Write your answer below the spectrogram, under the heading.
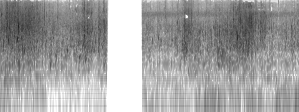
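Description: Kayak paddle strokes splashing and dripping in the water, the sound swelling and easing with each stroke. A brief dead-silent gap about two seconds in.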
